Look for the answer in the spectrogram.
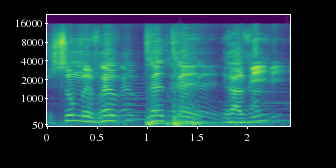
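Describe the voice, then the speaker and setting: A man whose first language is English, addressing a church in short phrases and pausing after each one for an interpreter. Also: fairly high pitch, over music. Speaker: pastor.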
